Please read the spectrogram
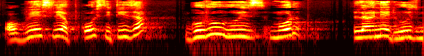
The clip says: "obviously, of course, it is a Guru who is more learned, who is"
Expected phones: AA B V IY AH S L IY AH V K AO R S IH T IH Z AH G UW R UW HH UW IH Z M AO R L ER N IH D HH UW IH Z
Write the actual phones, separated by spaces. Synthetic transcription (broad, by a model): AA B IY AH S L IY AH P K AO S IH T IH Z AH G UW R UW HH UW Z M AO R L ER N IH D HH UW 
